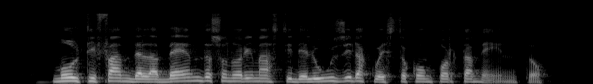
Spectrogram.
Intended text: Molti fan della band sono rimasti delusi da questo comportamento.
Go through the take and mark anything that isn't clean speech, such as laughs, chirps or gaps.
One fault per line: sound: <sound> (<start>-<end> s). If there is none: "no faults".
no faults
